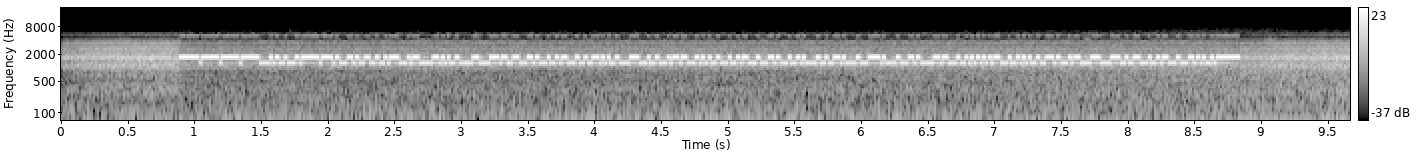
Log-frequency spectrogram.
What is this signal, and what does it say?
RTTY (50 baud, 450 Hz shift), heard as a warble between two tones, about 1500 Hz centre, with radio static and street noise. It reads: KNIGHTSTOWN ALSO HAS AN ELEMENTARY SCHOOL AND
